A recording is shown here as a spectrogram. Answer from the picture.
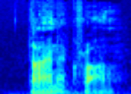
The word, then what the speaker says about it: Diana Krall: Diana Krall. Og det udtales sådan, det siger hun selv.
